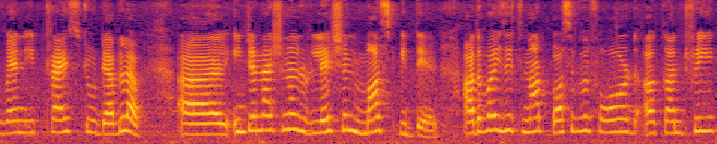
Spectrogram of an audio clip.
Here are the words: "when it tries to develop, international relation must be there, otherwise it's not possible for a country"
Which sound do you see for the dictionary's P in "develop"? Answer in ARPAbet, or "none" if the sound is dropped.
P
